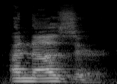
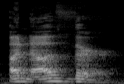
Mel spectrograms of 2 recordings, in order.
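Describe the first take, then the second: First: The middle consonant is a z sound. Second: The middle consonant is a th sound. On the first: The speaker calls it wrong. "you will make the S or Z sound. I often hear this mistake" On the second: The speaker calls it right. "bite your tongue and then blow air through it"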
